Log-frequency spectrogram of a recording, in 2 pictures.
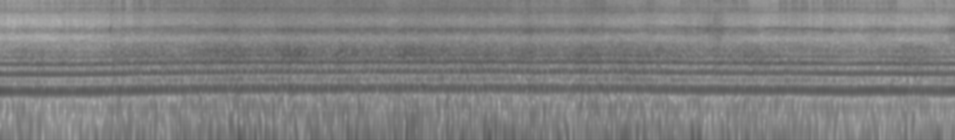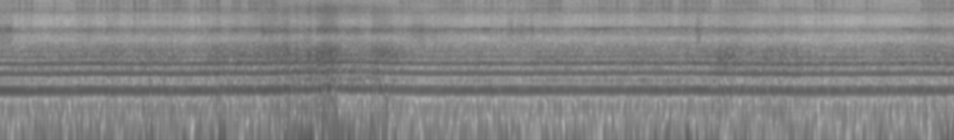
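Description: RC model plane's motor running at a steady high pitch, heard from a camera riding on the plane in flight, with wind noise over the microphone. The pitch dips slightly for a moment about two-thirds of the way through.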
